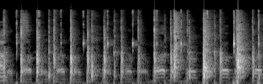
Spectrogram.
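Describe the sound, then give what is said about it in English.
Rapid sharp finger snaps made for audio sync, a dense run of many crisp, percussive clicks in quick, uneven succession with no talk. “I snapped once and then I just snapped a bunch now.”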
